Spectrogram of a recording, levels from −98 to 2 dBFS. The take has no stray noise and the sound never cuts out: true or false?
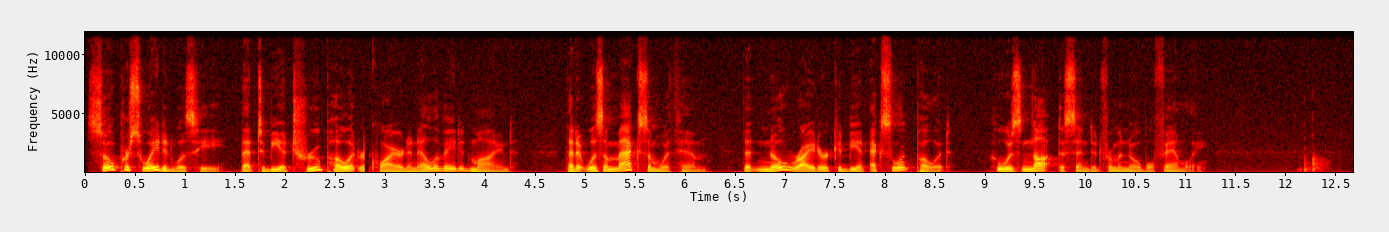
false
